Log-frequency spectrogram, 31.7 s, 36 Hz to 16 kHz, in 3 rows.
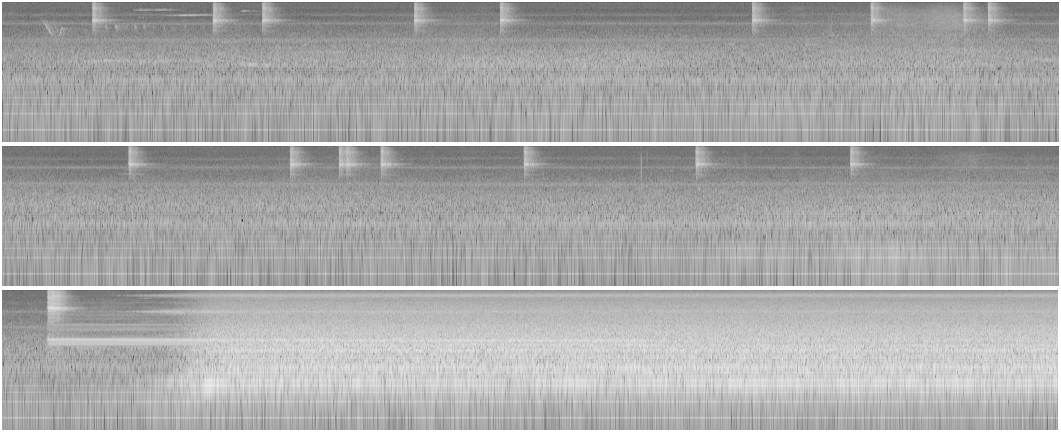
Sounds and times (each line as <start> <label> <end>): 0.4 people go by, entering or exiting the train 23.2
6.8 train getting ready to leave 12.2
17.5 train getting ready to leave 31.7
